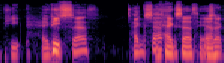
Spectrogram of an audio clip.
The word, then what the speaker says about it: Hegseth: I don't know how to pronounce this last fucking name. Pete Pete- Hegseth? Hegseth? Hegseth, yeah.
